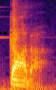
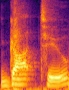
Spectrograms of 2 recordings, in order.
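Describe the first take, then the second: First: 'To' is reduced to a weak schwa sound. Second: Both words are said fully, with a clear 'to'. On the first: "becomes gotta" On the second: "Got to becomes gotta"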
